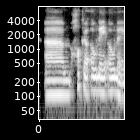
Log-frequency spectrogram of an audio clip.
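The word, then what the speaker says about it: Hoka One One: Hoka One, although it's spelled Hoka 1-1. It took us about 12 months to realize how to actually say that.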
